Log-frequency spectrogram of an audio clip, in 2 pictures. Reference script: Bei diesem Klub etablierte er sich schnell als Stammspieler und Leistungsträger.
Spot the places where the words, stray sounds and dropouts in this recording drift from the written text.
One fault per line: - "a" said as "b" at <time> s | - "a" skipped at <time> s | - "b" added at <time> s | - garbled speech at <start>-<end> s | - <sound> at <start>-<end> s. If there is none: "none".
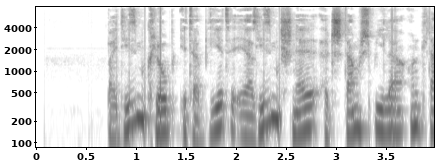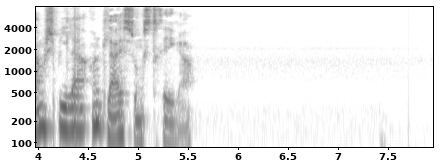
- "sich" said as "diesem" at 2.2 s
- "Stammspieler und" added at 3.9 s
